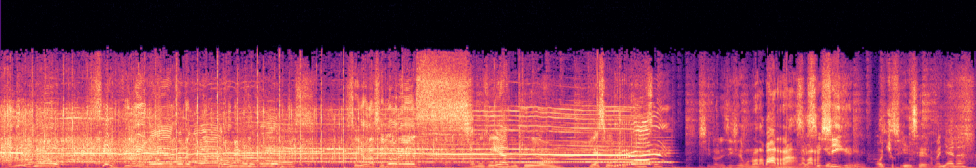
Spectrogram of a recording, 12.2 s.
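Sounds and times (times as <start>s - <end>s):
applause: 0.0s - 5.7s
speech: 0.7s - 3.8s, 4.4s - 12.1s.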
